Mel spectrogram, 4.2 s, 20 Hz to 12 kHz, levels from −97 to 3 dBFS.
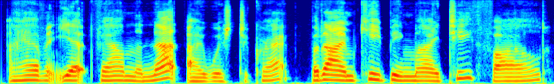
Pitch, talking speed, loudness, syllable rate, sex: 185 Hz, 230 wpm, -19 LUFS, 4.9 syllables/s, female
